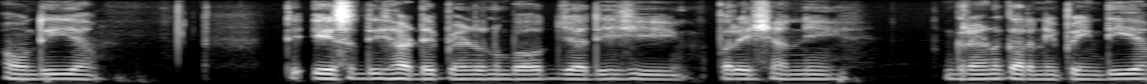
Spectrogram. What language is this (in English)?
Punjabi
